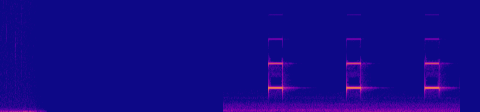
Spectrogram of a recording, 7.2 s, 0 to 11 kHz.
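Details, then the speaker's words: Curlin 6000 infusion pump switched on with the ON button while setting up a home parenteral nutrition infusion: three clear high-pitched beeps about a second apart over faint hum, signalling its power-on self-checks are complete. "Presione el botón ON en la bomba. Escuche si hay pitidos que indiquen que se han completado las revisiones."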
